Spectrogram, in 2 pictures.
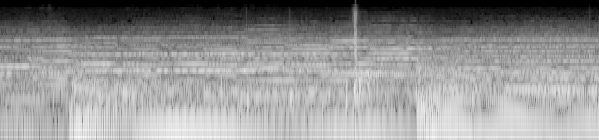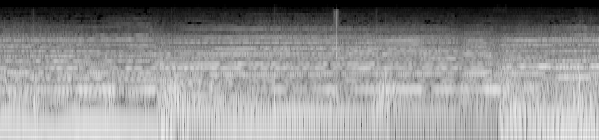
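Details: Continuous orchestral music with sustained string chords fills the whole stretch, and no animal sound comes through.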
